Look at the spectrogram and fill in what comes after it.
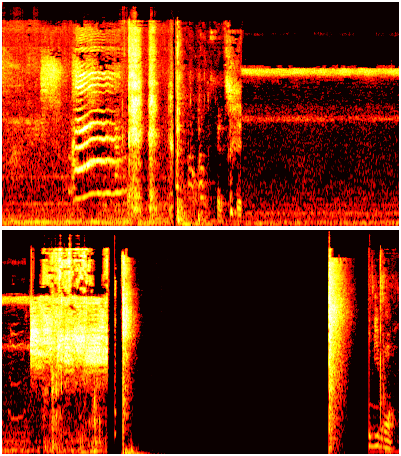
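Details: Pet cat meowing in a funny talking-cat compilation: a rising, wavering meow with stacked harmonics, then a sustained tone and loud bursts, with human speech around it and abrupt silent gaps.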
